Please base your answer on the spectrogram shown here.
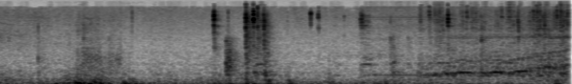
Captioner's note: sewing Machine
